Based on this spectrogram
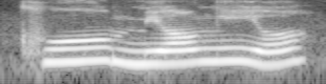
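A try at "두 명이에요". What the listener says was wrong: খু না দু?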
